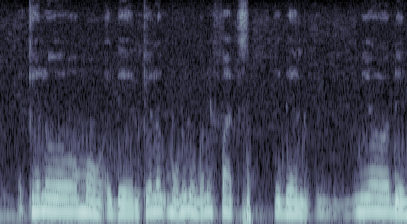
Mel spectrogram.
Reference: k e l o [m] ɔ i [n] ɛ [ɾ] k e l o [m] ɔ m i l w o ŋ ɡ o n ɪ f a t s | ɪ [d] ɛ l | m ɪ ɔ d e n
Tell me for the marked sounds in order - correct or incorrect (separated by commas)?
correct, incorrect, incorrect, correct, correct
